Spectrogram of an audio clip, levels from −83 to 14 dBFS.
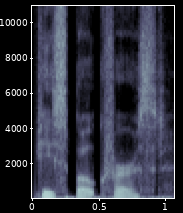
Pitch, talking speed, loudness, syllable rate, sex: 145 Hz, 170 wpm, -18 LUFS, 4.2 syllables/s, female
